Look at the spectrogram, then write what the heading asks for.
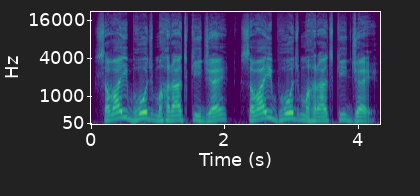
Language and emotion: Hindi, neutral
